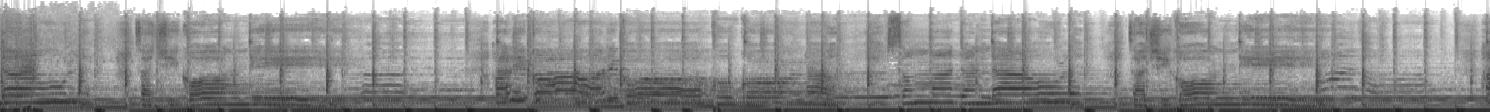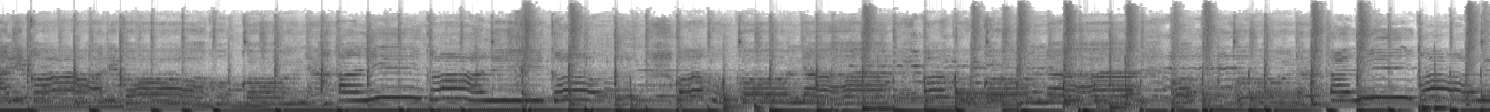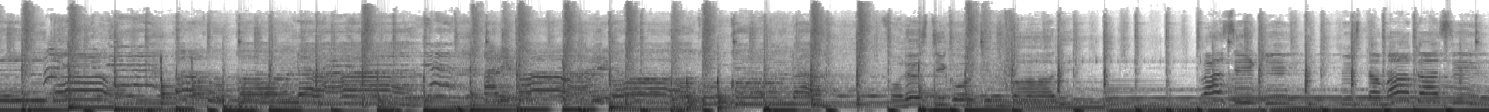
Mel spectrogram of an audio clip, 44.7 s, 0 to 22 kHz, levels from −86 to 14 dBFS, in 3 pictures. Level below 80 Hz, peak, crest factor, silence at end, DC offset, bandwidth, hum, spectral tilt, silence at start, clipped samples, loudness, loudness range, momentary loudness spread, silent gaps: -12 dBFS; 0 dBFS; 10 dB; 0 s; under 0.1%; over 20 kHz; none; -5 dB/octave; 0 s; 0.4%; -11 LUFS; 3 LU; 5 LU; none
